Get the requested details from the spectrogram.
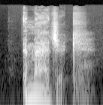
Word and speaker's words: Imagic: Because he's always like, is it Imagic? Is it Emagic? Pretend it's the word imagine, but instead of the N sound, say K. So, Imagic. – There you go. That's actually a good idea. – Imagic.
